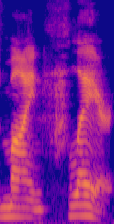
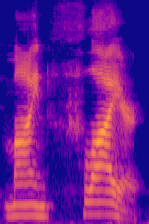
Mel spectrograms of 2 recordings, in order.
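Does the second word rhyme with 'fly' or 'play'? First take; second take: play; fly. First: The second word has the vowel of 'play'. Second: The second word has the vowel of 'fly'. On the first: "the correct pronunciation is mind flayer" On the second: "I pronounce it mind flyer"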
